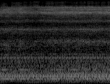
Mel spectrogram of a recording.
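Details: Tracheostomy mist compressor running, gauge set at 40 with distilled water in the nebulizer bottle, oxygen at 4 when used, delivering humidifying mist to a trach patient.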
